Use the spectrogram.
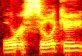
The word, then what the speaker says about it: borosilicate: Look up the price of, what was it, borosilicate? Is that how we pronounce it?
